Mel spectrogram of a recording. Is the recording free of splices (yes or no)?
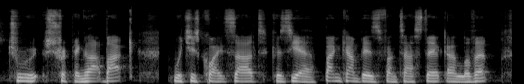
yes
